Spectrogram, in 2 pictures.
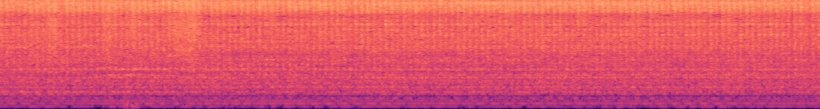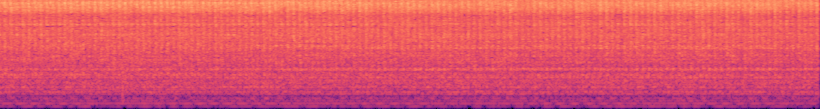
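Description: Film projector running steadily, the continuous mechanical whirr and chatter of its film-advance mechanism.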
